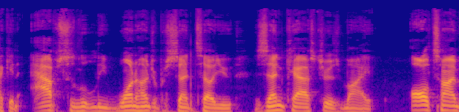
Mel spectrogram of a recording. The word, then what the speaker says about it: Zencastr: And the reason why is because I am using Zencastr. Now, let me spell that for you. Z-E-N-C-A-S-T-R, Zencastr.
